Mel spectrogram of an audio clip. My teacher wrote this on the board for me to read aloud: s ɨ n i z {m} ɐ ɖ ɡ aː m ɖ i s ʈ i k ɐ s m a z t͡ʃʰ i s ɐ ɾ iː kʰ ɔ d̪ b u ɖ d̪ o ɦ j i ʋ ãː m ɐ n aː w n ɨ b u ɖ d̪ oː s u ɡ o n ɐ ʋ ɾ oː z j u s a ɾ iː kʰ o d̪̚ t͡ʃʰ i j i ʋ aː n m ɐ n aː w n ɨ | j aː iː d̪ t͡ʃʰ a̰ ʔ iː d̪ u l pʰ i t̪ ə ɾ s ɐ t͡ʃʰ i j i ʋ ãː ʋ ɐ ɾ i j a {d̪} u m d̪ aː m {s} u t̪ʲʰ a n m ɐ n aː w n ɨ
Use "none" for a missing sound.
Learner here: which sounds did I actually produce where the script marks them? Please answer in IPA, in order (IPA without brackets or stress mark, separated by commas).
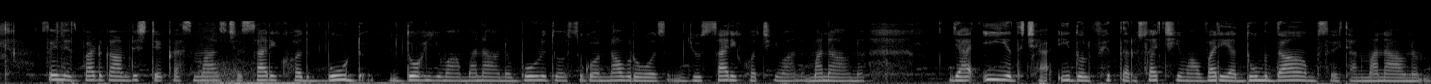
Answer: b, d̪, s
